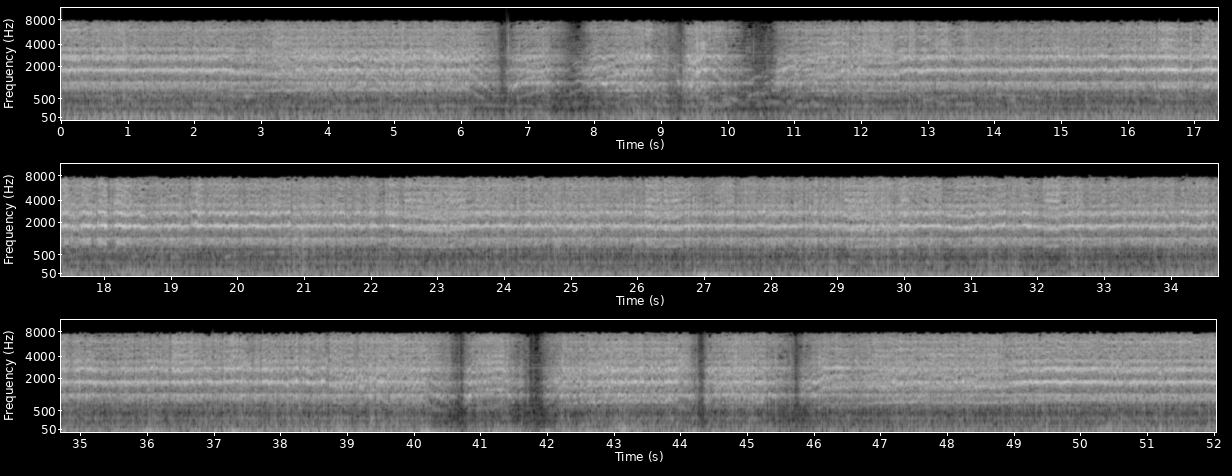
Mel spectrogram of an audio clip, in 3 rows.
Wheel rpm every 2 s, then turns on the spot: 240, 220, 190, 110, 110, 100, 210, 240, 240, 230, 230, 230, 230, 230, 230, 230, 230, 230, 230, 220, 110, 140, 130, 170, 210, 230.
none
